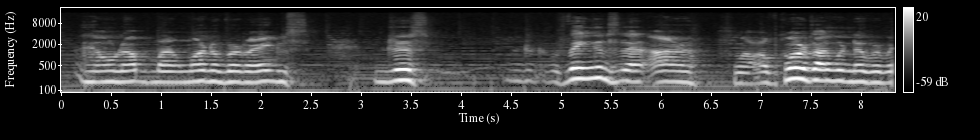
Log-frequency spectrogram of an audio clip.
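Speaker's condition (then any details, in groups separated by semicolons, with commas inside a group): Cerebral palsy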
